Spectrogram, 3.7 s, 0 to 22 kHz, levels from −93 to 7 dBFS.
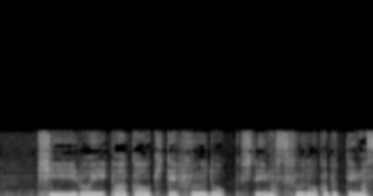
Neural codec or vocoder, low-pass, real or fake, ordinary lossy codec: none; 7.2 kHz; real; MP3, 32 kbps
